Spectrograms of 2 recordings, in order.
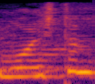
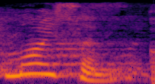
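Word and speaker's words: moisten: है बच्चों मयन मयन इसे हमें मोइन प्रोनाउंस नहीं करना है मयन में टी साइलेंट है तो हमें इसे प्रोनाउंस करना है मयन ओके मयन मयन मयन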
